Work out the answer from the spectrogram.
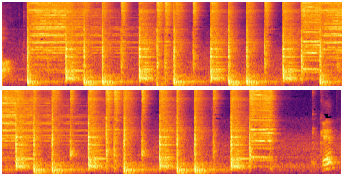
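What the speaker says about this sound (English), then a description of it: "you can add in the crash cymbal on the first beat of the bar" Rock drum groove played on a kit, with a crash cymbal struck on the first beat of each bar over steady kick, snare and hi-hat; loud and close, running continuously before ending in a decaying cymbal wash.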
